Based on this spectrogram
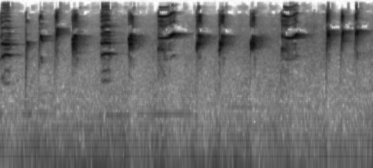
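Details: Common iora 'isian' filler song from a group of birds, used as a lure for sunbirds: bright, very high chips and ticks, some doubled, about one every quarter to half second, irregular spacing, no other sounds.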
